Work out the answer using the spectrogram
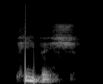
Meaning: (adjective) Constantly complaining, especially in a childish way due to insignificant matters; fretful, whiny
- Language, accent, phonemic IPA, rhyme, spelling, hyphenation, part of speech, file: English, Southern England, /ˈpiːvɪʃ/, -iːvɪʃ, peevish, peev‧ish, adjective / adverb, LL-Q1860 (eng)-peevish.wav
